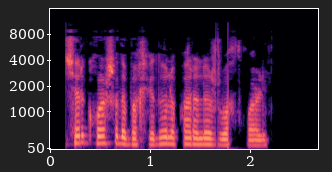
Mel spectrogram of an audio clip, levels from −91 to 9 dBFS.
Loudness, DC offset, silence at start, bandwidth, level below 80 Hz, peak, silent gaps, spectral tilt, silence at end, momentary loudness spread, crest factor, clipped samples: -17 LUFS; under 0.1%; 0.15 s; 9.4 kHz; -54 dBFS; 0 dBFS; none; -5 dB/octave; 0.55 s; 7 LU; 16 dB; under 0.1%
